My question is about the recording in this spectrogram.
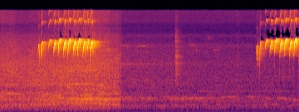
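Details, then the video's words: White-eye singing vigorously as a tutor recording for cage songbirds: a high, fast trilled phrase, a pause with passing traffic rumble, then another rapid trill starting. "burung mantenan gacor"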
